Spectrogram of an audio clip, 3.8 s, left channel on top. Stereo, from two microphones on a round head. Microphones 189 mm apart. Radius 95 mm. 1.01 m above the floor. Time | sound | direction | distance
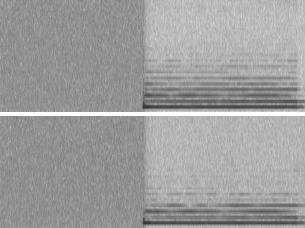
1.8 | a flute | 70° left (ahead or behind) | 1.6 m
